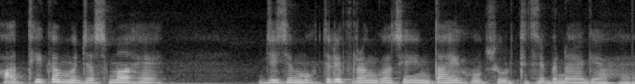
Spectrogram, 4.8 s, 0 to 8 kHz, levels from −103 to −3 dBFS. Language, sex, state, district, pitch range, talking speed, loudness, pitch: Urdu, female, Andhra Pradesh, Anantapur, 180-200 Hz, 175 wpm, -35 LUFS, 190 Hz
